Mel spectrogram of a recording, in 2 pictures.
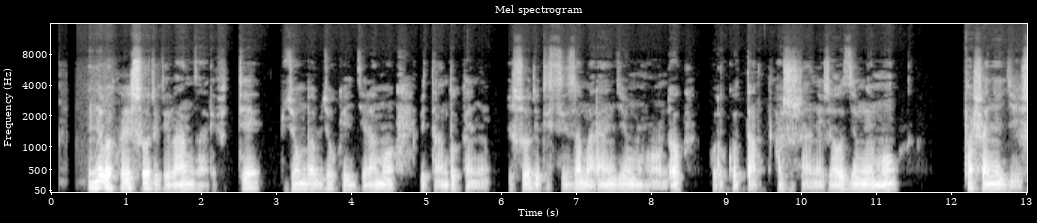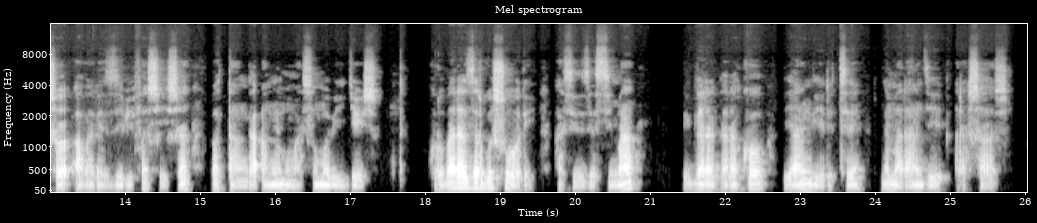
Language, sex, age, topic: Kinyarwanda, male, 18-24, education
